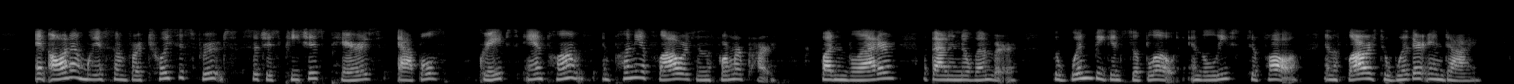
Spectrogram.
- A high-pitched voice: Yes, high, 225 Hz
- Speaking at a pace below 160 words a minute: No, average, 195 wpm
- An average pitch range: Yes, average, 3.8 semitones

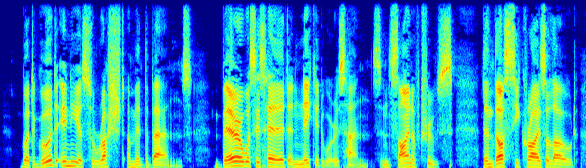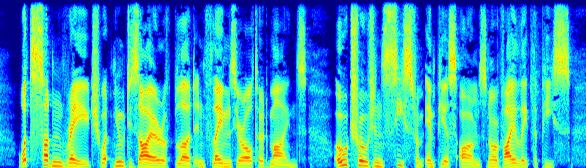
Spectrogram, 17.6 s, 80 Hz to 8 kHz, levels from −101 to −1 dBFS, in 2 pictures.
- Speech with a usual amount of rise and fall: Yes, average, 3.4 semitones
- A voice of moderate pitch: Yes, medium, 155 Hz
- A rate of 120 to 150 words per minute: No, average, 160 wpm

